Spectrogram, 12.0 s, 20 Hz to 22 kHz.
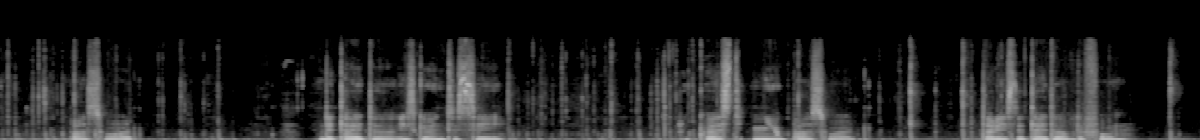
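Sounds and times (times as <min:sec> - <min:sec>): typing on a computer keyboard: 0:00.0 - 0:02.4, 0:05.0 - 0:10.0.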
